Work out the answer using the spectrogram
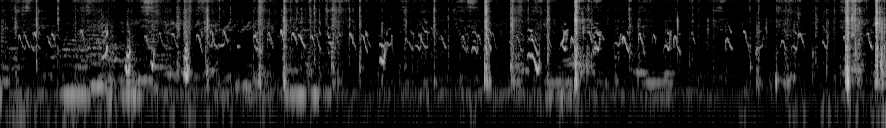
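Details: Grey francolin chicks calling, many short high peeps and chirps scattered through the clip, each brief and slurred up or down, mixed with soft tapping and clicking noises.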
